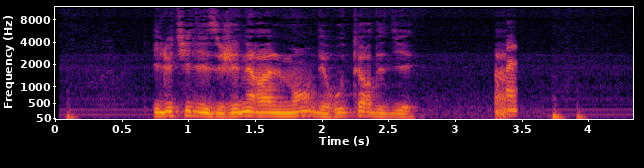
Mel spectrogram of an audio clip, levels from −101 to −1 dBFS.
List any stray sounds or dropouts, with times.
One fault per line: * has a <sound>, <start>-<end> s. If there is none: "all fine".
* has a laugh, 3.3-3.5 s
